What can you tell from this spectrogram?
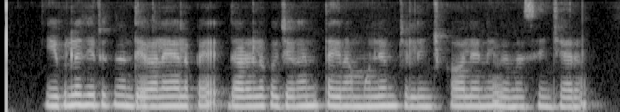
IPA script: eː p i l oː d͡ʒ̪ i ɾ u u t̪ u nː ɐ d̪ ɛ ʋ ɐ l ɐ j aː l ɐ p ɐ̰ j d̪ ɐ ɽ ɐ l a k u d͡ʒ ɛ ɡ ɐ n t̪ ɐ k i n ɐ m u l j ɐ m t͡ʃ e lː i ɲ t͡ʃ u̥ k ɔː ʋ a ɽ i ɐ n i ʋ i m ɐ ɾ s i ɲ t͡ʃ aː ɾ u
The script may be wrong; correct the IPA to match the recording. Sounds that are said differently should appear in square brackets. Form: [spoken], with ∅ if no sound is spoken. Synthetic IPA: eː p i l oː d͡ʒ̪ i ɾ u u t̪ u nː ɐ d̪ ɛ ʋ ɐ l ɐ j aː l ɐ p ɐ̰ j d̪ ɐ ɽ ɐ l [ɐ] k u d͡ʒ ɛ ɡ ɐ n t̪ ɐ [ɡ] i n ɐ m u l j ɐ m t͡ʃ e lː i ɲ t͡ʃ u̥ k ɔː ʋ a [l] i ɐ n i ʋ i m ɐ ɾ s i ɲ t͡ʃ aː ɾ u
